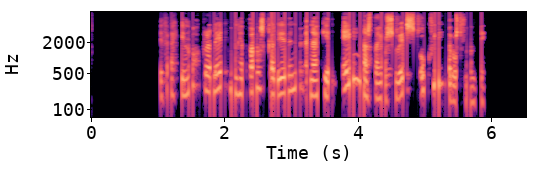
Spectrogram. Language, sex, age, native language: Icelandic, female, 30-39, Icelandic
